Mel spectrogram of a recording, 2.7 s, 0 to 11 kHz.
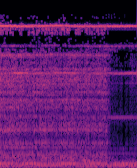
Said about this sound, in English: And then, 2 years later, on a windy April morning of 1939, a phone rang in Vine Street CID office.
